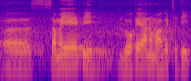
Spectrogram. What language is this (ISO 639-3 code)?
san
